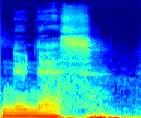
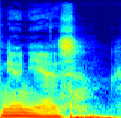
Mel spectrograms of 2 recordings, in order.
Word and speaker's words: Nunes: Just talking like that because he wants his name to be pronounced Nunes. What's wrong with that dude? Your name's Nunez.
